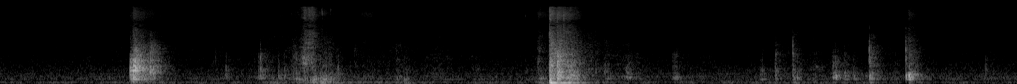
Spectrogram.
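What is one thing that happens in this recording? Plastic wrapping and cardboard rustle as hands handle them.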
